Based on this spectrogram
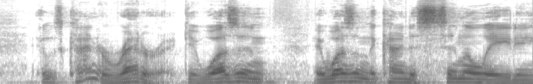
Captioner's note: none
